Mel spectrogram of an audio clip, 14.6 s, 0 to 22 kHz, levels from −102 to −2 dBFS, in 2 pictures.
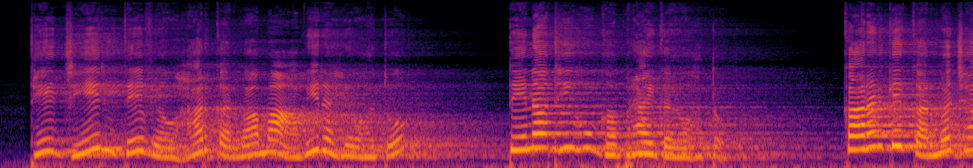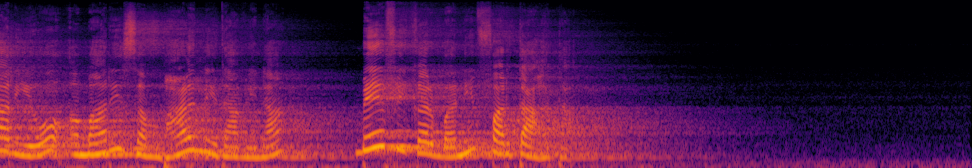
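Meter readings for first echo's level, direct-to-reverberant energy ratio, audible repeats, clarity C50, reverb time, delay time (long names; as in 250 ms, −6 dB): −17.5 dB, 7.5 dB, 1, 8.5 dB, 2.7 s, 175 ms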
